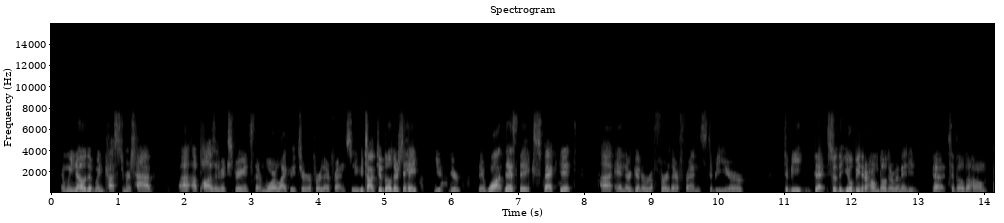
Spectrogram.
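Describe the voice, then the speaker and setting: A man speaks at a medium pitch and a very fast pace. His pitch variation is ordinary. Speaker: marketing manager hosting a product webinar. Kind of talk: webinar presentation. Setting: online webinar.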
